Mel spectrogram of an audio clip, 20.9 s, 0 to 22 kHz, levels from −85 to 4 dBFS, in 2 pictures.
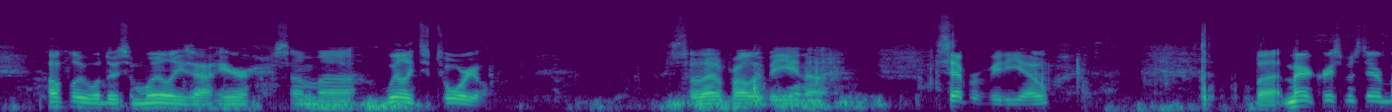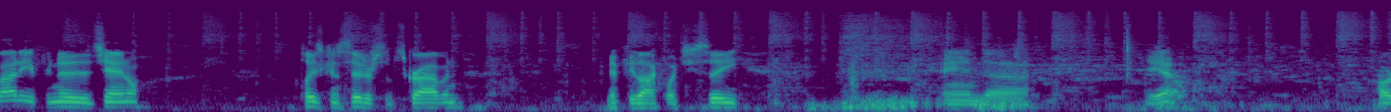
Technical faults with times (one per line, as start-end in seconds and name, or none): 0.00-20.88 noise suppressor applied to music or sounds
0.11-0.36 sound cut by the noise suppressor
3.64-5.01 sound cut by the noise suppressor
6.47-6.89 sound cut by the noise suppressor
8.08-9.37 sound cut by the noise suppressor
11.50-12.72 sound cut by the noise suppressor
13.92-15.00 sound cut by the noise suppressor
15.98-16.74 sound cut by the noise suppressor
18.18-20.88 sound cut by the noise suppressor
